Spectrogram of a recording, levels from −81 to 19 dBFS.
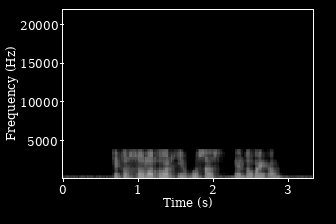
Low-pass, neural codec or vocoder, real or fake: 3.6 kHz; autoencoder, 22.05 kHz, a latent of 192 numbers a frame, VITS, trained on many speakers; fake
